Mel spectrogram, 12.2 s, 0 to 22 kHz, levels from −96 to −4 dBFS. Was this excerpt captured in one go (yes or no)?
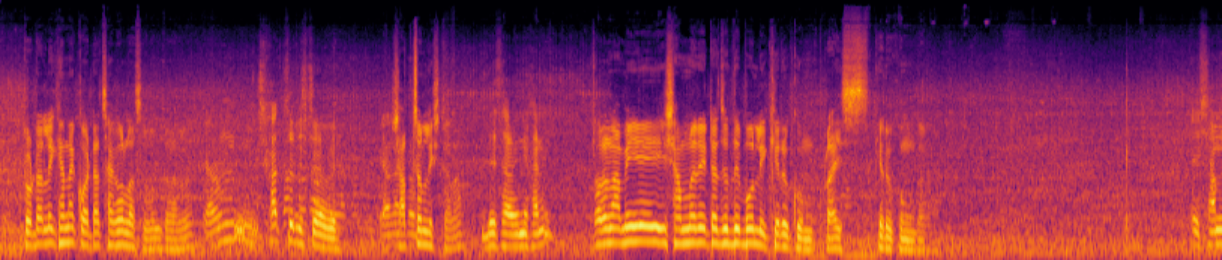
yes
